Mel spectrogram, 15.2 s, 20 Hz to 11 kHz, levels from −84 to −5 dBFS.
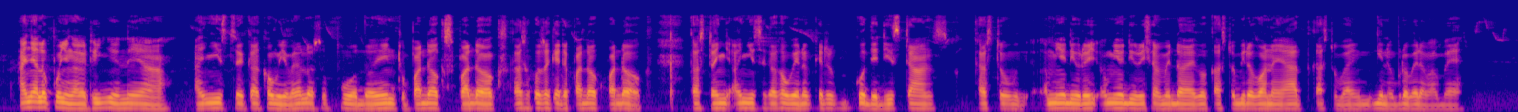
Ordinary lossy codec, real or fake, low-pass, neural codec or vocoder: none; real; 7.2 kHz; none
